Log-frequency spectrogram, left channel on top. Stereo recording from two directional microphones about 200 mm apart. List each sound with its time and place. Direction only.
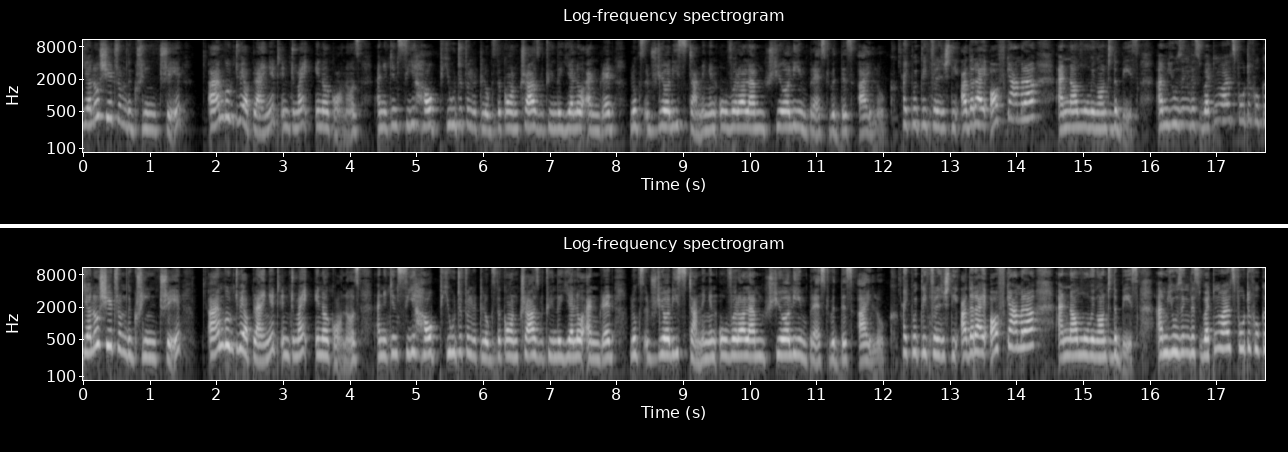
0.0 s speech: 25° right (ahead or behind)
14.6 s speech: 20° right (ahead or behind); by 17.7 s 40° right (ahead or behind)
